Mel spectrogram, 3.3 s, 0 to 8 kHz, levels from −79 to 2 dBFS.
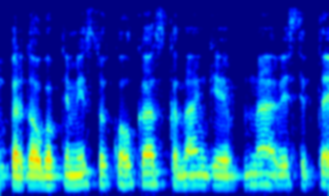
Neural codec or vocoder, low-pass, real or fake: codec, 16 kHz, 16 kbps, FunCodec, trained on Chinese and English, 50 frames a second; 7.2 kHz; fake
